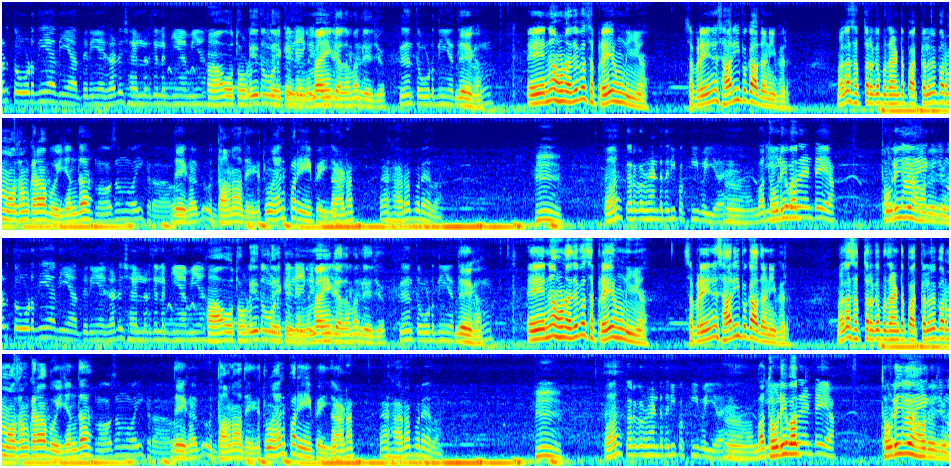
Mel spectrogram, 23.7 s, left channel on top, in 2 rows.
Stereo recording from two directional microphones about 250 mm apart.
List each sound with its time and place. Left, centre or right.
0.3 s speech: left
1.1 s a man's voice: centre
18.4 s a man's voice: centre
21.8 s a man's voice: centre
